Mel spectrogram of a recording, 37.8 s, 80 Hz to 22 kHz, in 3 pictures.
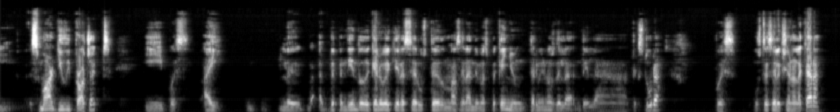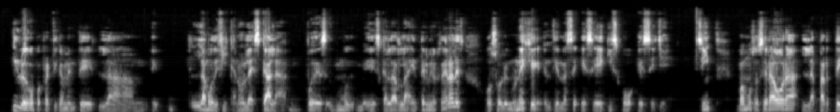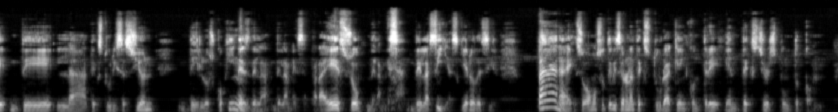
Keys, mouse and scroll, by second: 0.0 ctrl+z, 0.9-2.7 shift+drag, 3.0 ctrl+l, 3.3-3.9 typing, 5.3 Tab, 5.8-6.6 scroll down 1, 6.1 typing, 6.6-7.8 middle drag, 7.5-8.4 scroll down 2, 8.4-8.9 scroll up 2, 8.9 shift+middle click, 9.9 ctrl+s, 11.0 click, 12.3-13.3 drag, 14.8 click, 16.4 click, 17.3-18.0 scroll up 2, 18.0 shift+middle click, 21.3 click, 21.9 click, 22.2-23.2 middle drag, 24.8 Tab, 26.7 typing, 30.3 click, 32.2 a, 36.1 click.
